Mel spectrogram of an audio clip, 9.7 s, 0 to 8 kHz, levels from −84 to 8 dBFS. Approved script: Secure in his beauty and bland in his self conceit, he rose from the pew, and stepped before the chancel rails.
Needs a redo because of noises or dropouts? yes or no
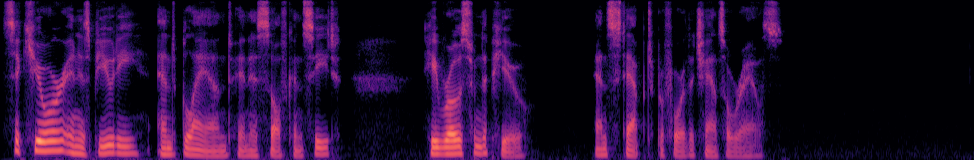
no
